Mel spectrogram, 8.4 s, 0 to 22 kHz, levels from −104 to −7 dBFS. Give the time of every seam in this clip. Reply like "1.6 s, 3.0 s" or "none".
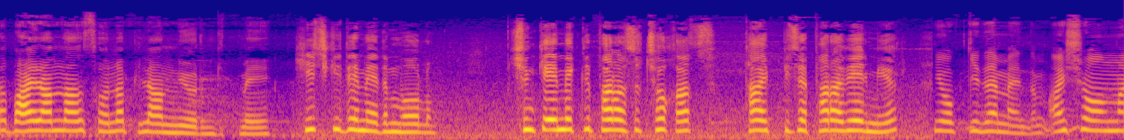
2.2 s, 6.9 s

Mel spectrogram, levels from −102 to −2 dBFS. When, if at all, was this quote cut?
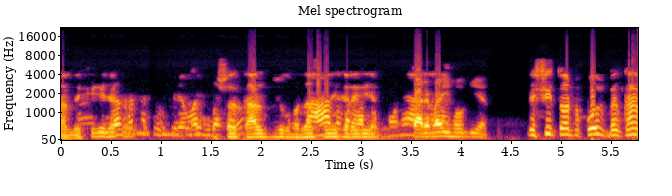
none

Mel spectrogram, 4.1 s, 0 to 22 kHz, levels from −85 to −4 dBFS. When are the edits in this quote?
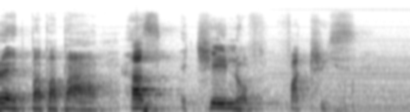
1.1 s

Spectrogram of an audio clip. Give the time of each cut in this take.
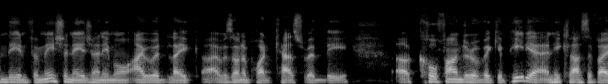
none

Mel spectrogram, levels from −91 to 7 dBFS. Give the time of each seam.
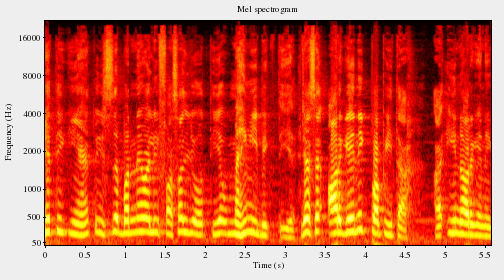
3.0 s

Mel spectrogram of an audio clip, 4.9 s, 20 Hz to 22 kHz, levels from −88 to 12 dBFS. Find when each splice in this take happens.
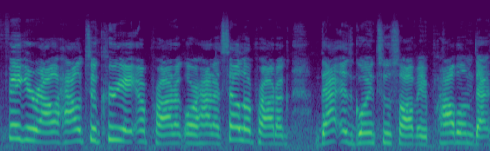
none

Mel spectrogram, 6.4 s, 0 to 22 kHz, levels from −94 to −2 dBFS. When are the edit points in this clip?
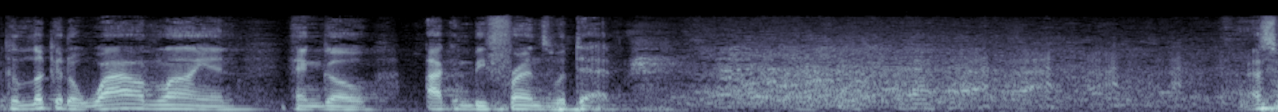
none

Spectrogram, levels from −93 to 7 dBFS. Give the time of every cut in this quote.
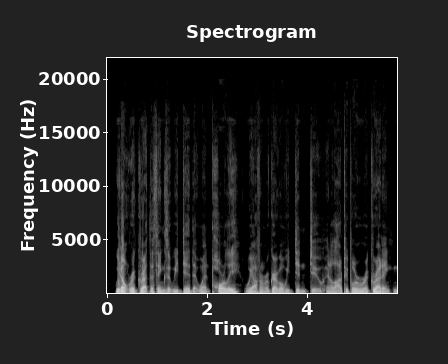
none

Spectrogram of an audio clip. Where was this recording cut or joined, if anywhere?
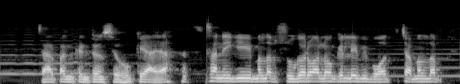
2.1 s

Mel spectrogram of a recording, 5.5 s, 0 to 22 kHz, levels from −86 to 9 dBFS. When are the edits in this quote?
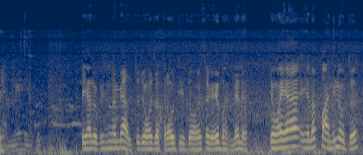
1.2 s

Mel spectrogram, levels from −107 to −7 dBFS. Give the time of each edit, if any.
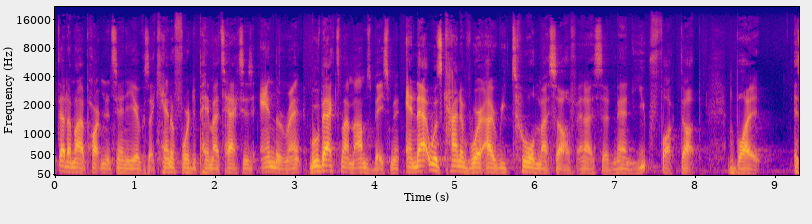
3.1 s, 4.2 s

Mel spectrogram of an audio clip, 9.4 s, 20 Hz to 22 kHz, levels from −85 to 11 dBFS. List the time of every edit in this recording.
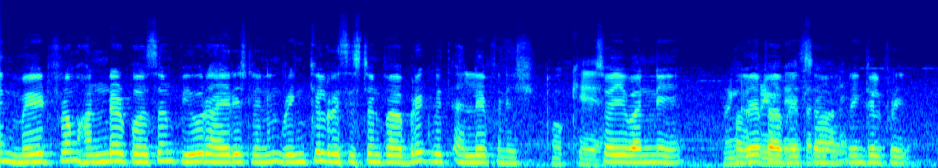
none

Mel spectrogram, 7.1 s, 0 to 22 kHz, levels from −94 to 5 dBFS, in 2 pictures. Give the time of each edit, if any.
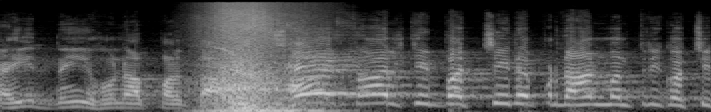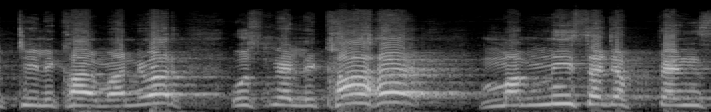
1.3 s

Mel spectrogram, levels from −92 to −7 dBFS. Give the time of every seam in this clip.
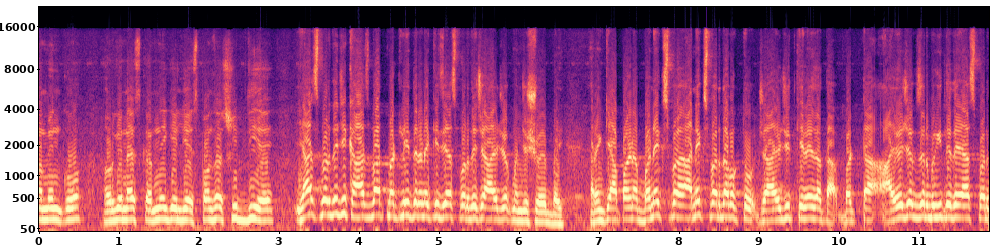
3.2 s

